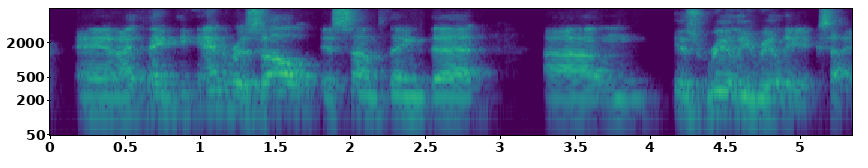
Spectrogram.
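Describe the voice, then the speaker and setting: It is an ordinary speaking voice, moving at a moderate speed with ordinary pitch variation. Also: man. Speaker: mayor. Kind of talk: public meeting presentation. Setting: public meeting.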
